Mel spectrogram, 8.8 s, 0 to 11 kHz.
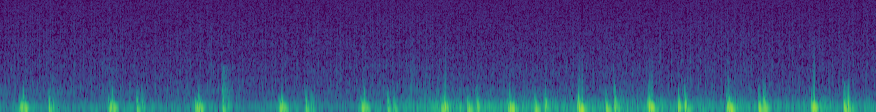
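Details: Heart sounds recorded during breath-holding, after inhaling and after exhaling: a clear, regular lub-dub at about 70 beats a minute with no breath noise; normal heart sounds.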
